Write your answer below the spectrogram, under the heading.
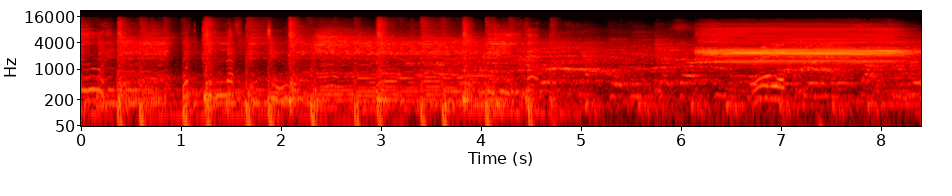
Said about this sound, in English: Interrupted there by the very loud buzzer here at the Conlin Center.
